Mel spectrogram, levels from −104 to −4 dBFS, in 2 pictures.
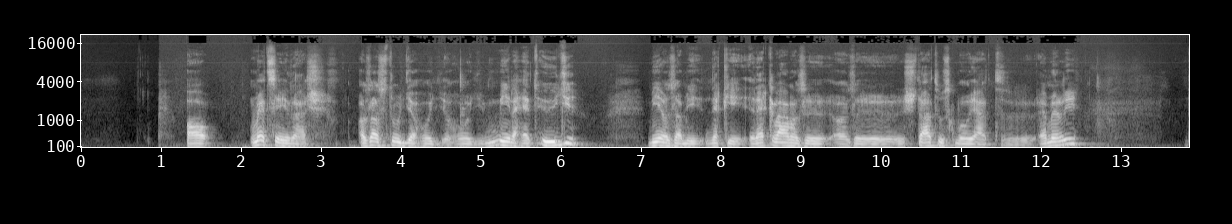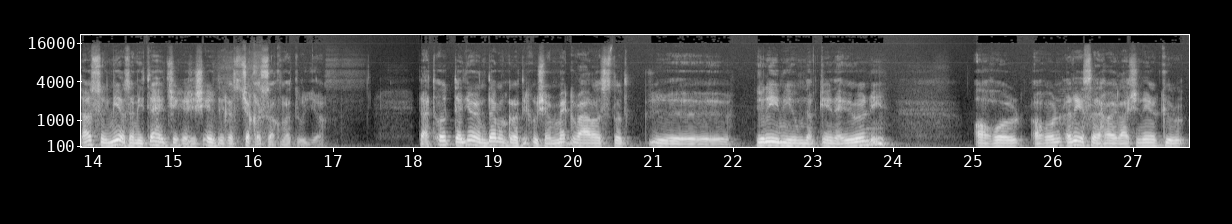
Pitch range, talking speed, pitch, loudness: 90-115 Hz, 100 wpm, 100 Hz, -20 LUFS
